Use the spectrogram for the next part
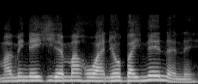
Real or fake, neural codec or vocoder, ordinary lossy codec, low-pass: fake; codec, 16 kHz in and 24 kHz out, 0.8 kbps, FocalCodec, streaming, 65536 codes; none; 10.8 kHz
